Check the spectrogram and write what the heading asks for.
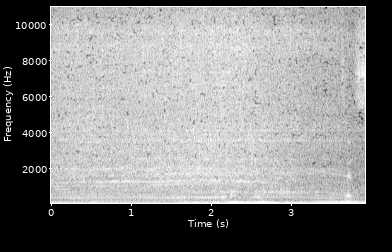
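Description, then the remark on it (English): A car engine drones at a low, steady pitch, then revs up briefly with a rising roar before settling back, fairly loud throughout. “Say, what if your car could go from sounding like this”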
